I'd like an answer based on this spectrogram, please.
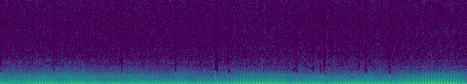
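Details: Steady low cat purr, rhythmic rumbling with louder inhale-exhale phases roughly every two seconds, recorded up close.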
